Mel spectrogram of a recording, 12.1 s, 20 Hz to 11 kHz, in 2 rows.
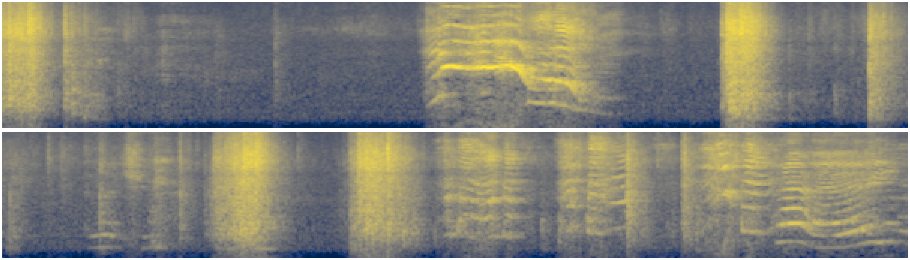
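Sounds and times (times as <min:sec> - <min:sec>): child squealing: 0:02.8 - 0:04.2
toy blaster firing darts: 0:04.8 - 0:05.2, 0:07.5 - 0:08.8.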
